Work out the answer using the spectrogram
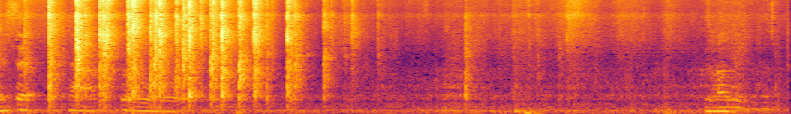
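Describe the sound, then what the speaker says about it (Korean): Several people in a chromatography study class clap their hands in a short round of applause, a quick, uneven run of close claps that dies away after a few seconds, with scattered taps and some talking afterward. "자, 박수."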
